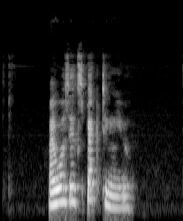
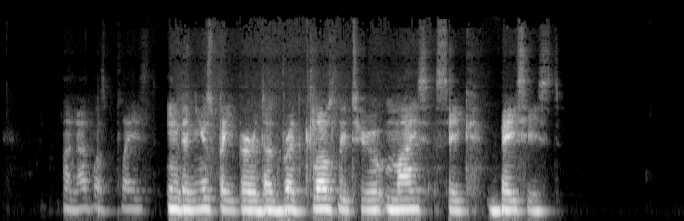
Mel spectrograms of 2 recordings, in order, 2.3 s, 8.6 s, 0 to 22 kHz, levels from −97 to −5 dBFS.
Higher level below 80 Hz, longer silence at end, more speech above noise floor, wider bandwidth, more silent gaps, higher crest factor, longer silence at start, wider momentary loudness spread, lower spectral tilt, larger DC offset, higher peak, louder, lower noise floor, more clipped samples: second, -66 dBFS vs -56 dBFS; second, 0.65 s vs 1.7 s; second, 56 dB vs over 70 dB; second, 9.2 kHz vs 14 kHz; neither; about the same, 18 dB vs 18 dB; second, 0.6 s vs 0.8 s; second, 13 LU vs 21 LU; second, -5 dB/octave vs -7.5 dB/octave; neither; about the same, -4 dBFS vs -4 dBFS; about the same, -20 LUFS vs -20 LUFS; second, -75 dBFS vs under -90 dBFS; neither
